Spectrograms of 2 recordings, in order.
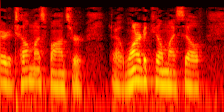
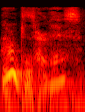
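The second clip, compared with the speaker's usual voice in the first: much softer, half-whispered; hushed repeat; 3 semitones higher, 9 dB quieter than usual. Retold or imitated. Speaker retelling his own protest, hushed. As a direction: say it under the breath.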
